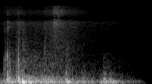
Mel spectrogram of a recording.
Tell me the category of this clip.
Sound effects > Objects / House appliances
